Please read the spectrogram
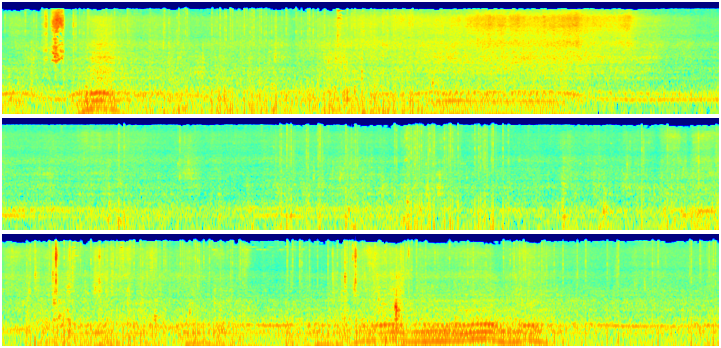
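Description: Nissan Titan pickup's engine running at low speed, heard from inside the cab, its pitch rising and falling as it drives through a shallow flowing wash and over a rough dirt track. Scattered knocks come from the tyres and suspension, with a stretch of louder hiss from splashing water between about six and ten seconds in.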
